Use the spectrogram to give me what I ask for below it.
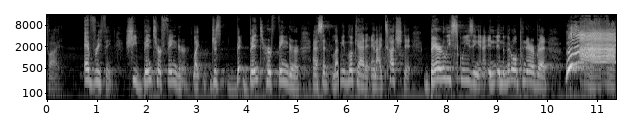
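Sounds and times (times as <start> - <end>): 
speech: 0.0 - 11.3
voice imitating a high piercing scream of a girl: 10.4 - 11.3.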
